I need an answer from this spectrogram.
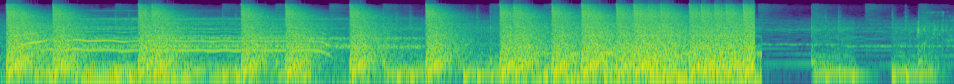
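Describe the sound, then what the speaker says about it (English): Toy army men blast away at a zombie arm with cartoon gunfire, very loud rapid bursts of machine-gun shots repeating in quick volleys, then cutting out sharply near the end. "Well, shoot him. Shoot him a lot. Keep shooting"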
